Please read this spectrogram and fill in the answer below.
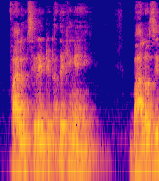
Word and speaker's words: Coelenterata: repeat करेंगे तो phylum सिल टेटा हम लोग देख रहे हैं फाइलम सिंटेट इन फैक्ट लिखते हैं हम कलें टेरेट ओ साइलेंट है पढ़ते हैं सिलेंट इस फाइलम का दूसरा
